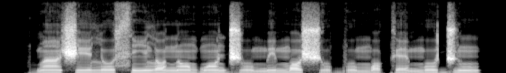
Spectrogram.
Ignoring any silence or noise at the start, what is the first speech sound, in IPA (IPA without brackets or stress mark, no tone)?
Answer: b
